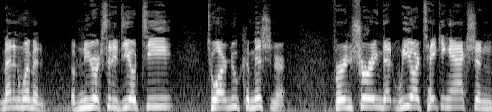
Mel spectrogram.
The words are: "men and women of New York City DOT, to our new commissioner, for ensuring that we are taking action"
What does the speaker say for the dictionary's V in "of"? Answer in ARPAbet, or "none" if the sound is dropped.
V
